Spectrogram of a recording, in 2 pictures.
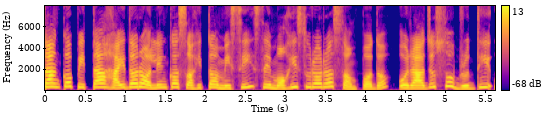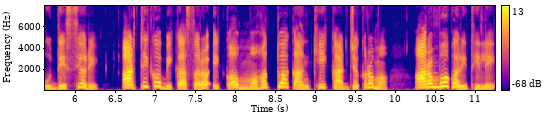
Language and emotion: Odia, neutral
